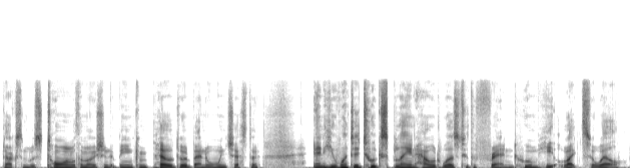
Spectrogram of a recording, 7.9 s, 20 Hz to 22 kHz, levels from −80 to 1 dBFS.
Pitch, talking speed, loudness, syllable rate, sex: 105 Hz, 205 wpm, -21 LUFS, 5.6 syllables/s, male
